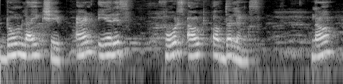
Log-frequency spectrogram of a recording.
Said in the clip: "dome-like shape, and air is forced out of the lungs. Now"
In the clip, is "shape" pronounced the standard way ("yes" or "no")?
yes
